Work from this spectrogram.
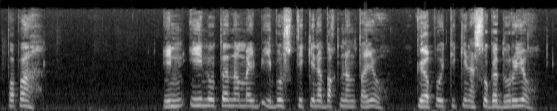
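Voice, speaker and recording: Man acting a high-pitched, earnest grown son. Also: flat delivery, normal speed, close to an everyday voice. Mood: alarmed. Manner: earnest, pleading. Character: earnest, distressed adult son, kind and helpful. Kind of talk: Ilocano audio drama acting.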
